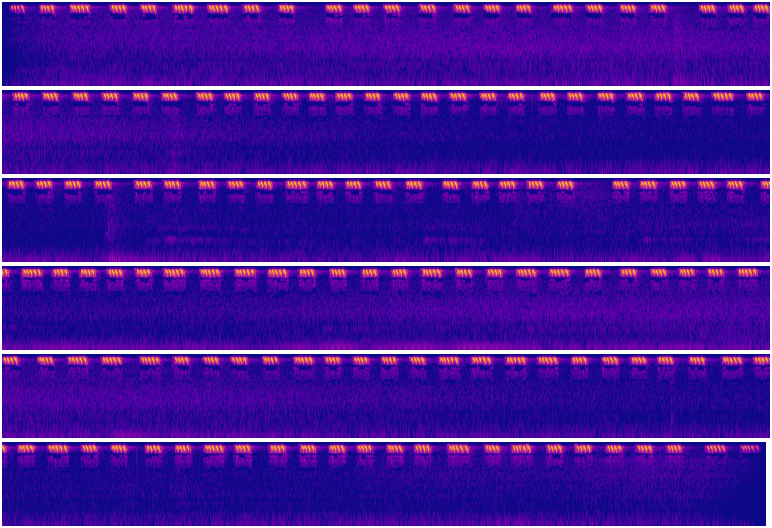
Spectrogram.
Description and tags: sound of a cricket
